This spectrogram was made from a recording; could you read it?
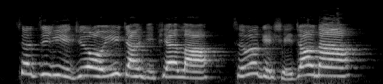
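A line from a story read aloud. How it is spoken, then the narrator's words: Sudden cry. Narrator (Chinese): 摄影师突然叫起来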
